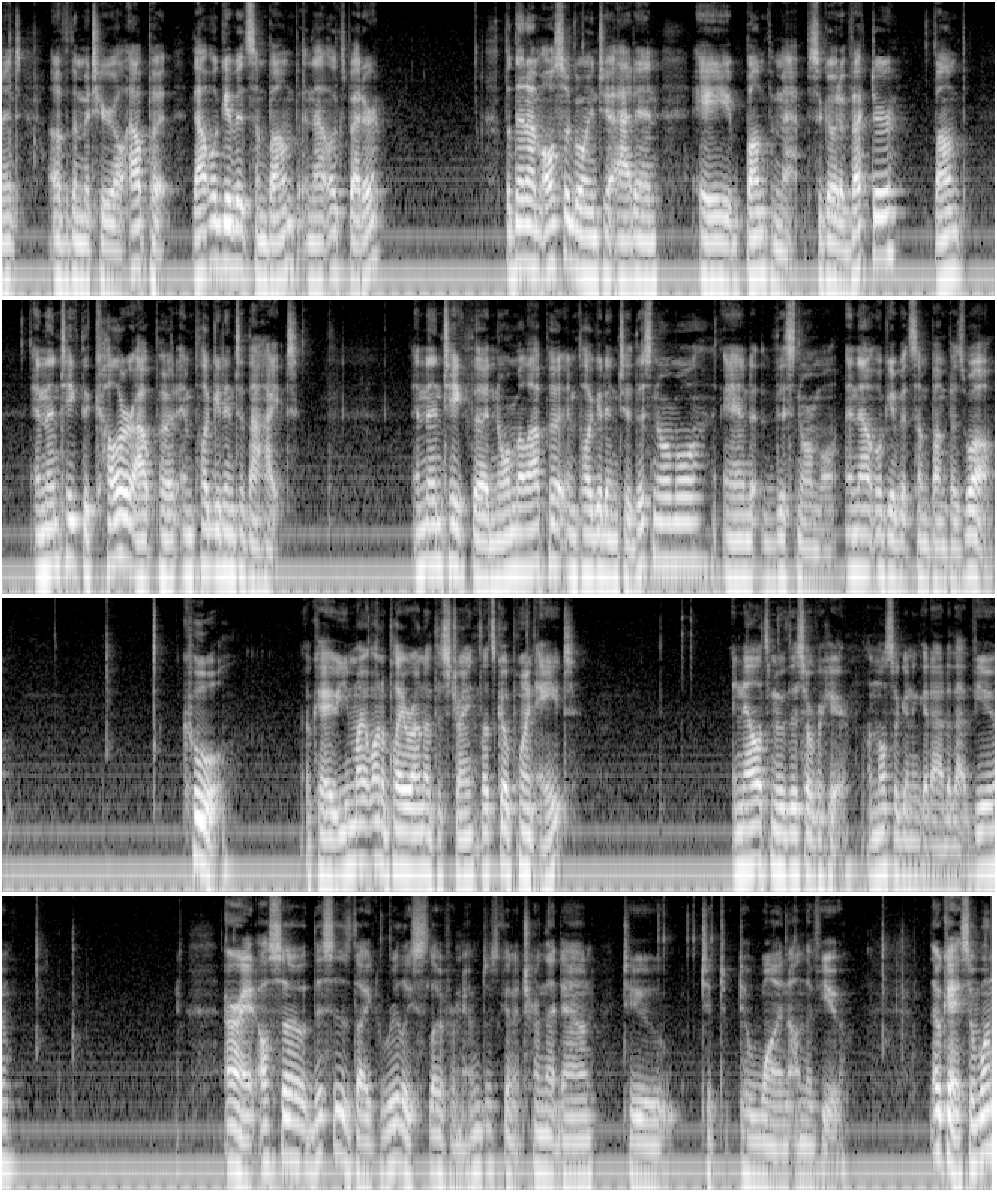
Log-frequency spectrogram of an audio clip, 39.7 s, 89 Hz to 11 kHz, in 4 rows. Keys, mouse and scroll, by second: 3.2-6.1 drag, 5.5 g, 6.7 shift+a, 11.0-12.8 drag, 15.1-16.7 middle drag, 16.7-19.3 drag, 23.7-25.4 drag, 27.0 right click, 27.2 g, 28.6 z, 28.8 z, 36.4-37.7 drag, 39.5-39.6 drag, 39.5 g.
